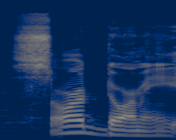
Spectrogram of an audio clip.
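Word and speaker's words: Soridormi: is the ursidormi is a sword or me sorry dormi s-o-r-i-d how good I was actually saying it right sword dormi yeah because we we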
